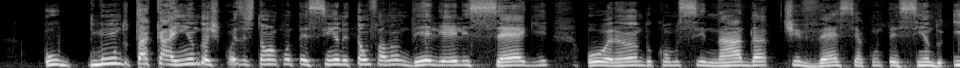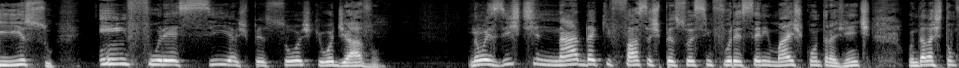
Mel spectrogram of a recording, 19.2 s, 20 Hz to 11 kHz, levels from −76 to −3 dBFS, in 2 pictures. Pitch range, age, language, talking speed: 155-205 Hz, 20-39, Portuguese, 140 wpm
